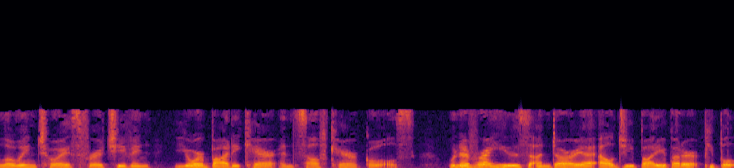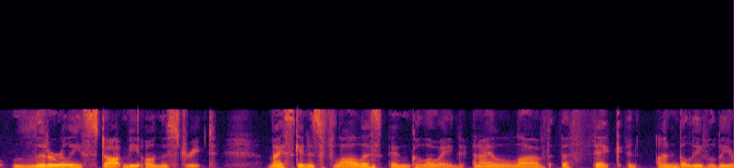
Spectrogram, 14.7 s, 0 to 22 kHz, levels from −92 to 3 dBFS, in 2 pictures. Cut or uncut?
uncut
